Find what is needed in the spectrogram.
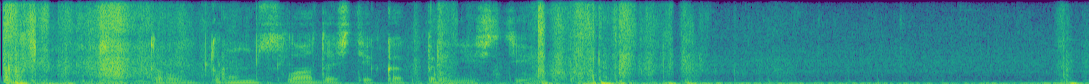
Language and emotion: Russian, neutral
